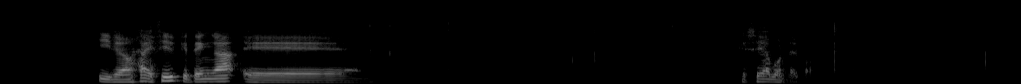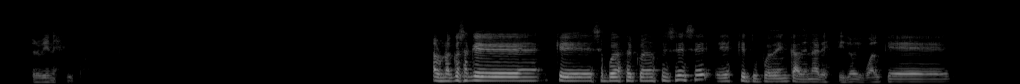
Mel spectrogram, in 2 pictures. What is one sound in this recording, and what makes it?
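A middle-aged man speaks calmly into a close microphone, in short bursts with pauses.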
